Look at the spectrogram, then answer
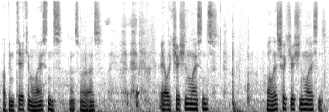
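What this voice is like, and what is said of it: Strong, hard-to-understand accent. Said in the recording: “Sometimes I can't understand him because of his accent.”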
